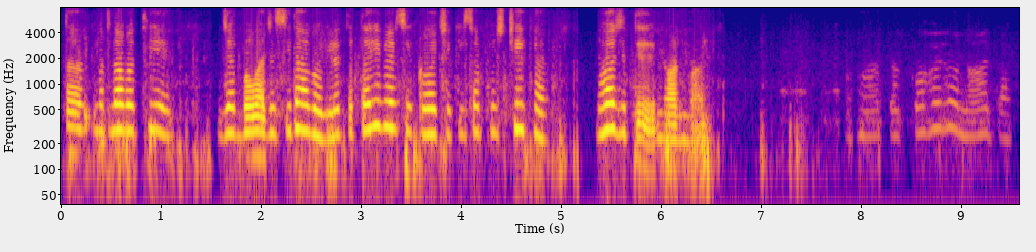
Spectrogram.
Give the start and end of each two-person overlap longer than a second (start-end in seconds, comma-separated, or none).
none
